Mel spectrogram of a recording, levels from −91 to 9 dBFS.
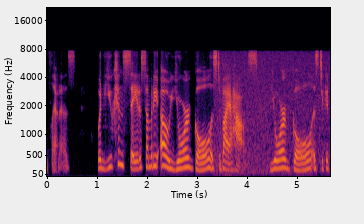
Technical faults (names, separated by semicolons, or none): none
